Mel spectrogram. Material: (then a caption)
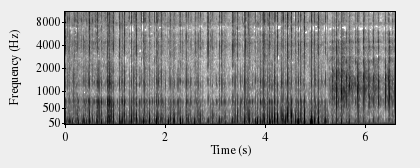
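Paper. A small, empty, hollow red and white paper cup is held in both hands while its sides and base are tapped fast with fingertips and nails. A steady stream of short, dry taps with a hollow, papery knock comes through, mixed with light crinkling. The taps die away almost instantly, leaving no ring.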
